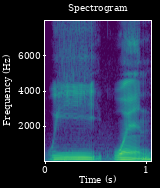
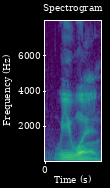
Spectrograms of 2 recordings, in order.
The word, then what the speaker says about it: Huy Nguyen: We're here with Huy Nguyen and our special guest here, Huy Nguyen. Did I say it right? Yes, sir. All right, how you doing, bro? I'm doing good. Say it one more time again. Huy Nguyen.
